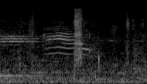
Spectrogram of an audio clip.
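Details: Office cat, out at midnight and fed biscuits bought from a shop, gives one short harmonic meow that rises and falls in under a second, after a soft coaxing call from a person nearby.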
